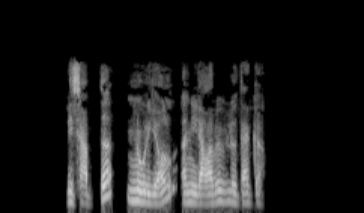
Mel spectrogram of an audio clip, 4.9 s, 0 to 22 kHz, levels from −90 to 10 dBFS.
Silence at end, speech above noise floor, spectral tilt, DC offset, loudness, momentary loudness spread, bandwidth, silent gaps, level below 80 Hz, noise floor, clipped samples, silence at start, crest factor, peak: 1.4 s; over 74 dB; -4.5 dB/octave; under 0.1%; -16 LUFS; 7 LU; 8 kHz; 1.25-1.31 s, 1.52-1.67 s; -62 dBFS; under -90 dBFS; under 0.1%; 0.9 s; 16 dB; -2 dBFS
